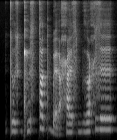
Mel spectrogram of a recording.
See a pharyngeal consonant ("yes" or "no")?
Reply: yes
